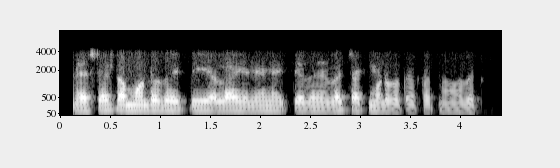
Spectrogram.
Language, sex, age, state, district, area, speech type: Kannada, male, 30-45, Karnataka, Belgaum, rural, conversation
